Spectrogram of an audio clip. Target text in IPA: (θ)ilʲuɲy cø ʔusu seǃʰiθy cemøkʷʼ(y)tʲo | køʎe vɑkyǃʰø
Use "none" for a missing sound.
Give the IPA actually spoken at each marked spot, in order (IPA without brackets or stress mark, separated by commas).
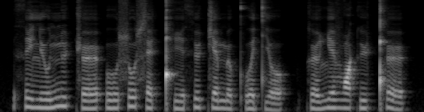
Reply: θ, e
